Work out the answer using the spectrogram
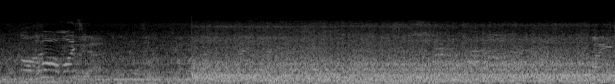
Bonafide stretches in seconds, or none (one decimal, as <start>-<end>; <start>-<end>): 0.0-6.2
